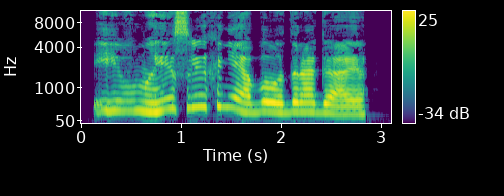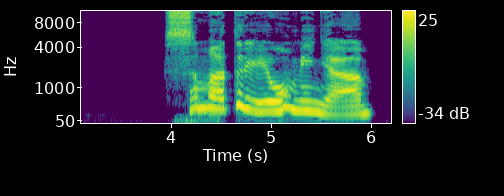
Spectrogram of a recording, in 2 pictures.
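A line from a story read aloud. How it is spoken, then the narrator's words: Menacing growl. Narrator (Russian): Грозно прорычала женщина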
